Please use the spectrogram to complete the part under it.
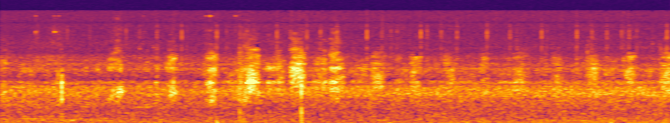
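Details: Two puppies, a Chinese Shar Pei and a French Bulldog, play-fighting; short muffled growls, grunts and squeaky yips come in irregular bursts over steady low background noise.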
